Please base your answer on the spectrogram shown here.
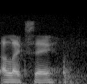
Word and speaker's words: Alexei: really do anything memorable his son Alexei or Alexis if we want to americanize it it would actually be pronounced Alexei which isn't a girly name um he really emphasizes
